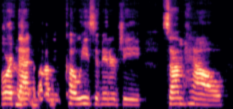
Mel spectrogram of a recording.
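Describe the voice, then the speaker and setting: A woman's voice: lowish voice, little pitch movement, moderate pace, sharp tone, rough recording. An American woman in a casual group chat, rambling and thinking aloud with frequent restarts. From United States.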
